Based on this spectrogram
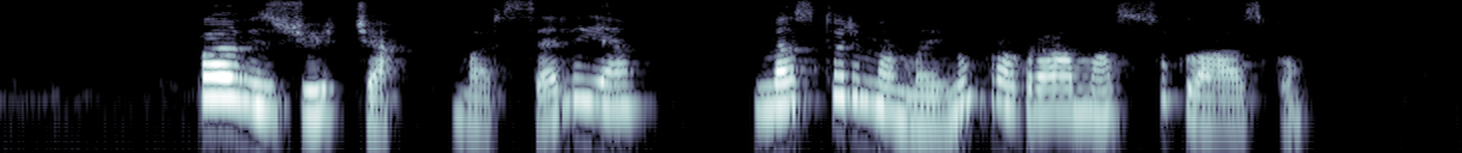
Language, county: Lithuanian, Vilnius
